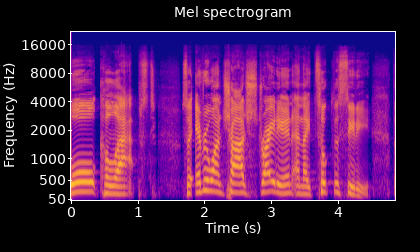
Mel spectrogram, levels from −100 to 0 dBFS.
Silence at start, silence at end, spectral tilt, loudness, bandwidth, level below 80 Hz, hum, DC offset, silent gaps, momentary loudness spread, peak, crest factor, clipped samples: 0 s; 0.4 s; -2.5 dB/octave; -22 LUFS; 14.5 kHz; -82 dBFS; none; under 0.1%; none; 11 LU; -4 dBFS; 20 dB; under 0.1%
